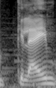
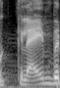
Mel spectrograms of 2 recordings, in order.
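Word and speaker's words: climb: पे 20 साइलेंट है इसको क्लीम पढ़ा जाता है मैं आपको रीड करके बताऊं इसका साउंड क्या होगा बच्चों इसका साउंड होगा क्लीम इसको क्लाइंब नहीं बोलेंगे यह जो शब्द है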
